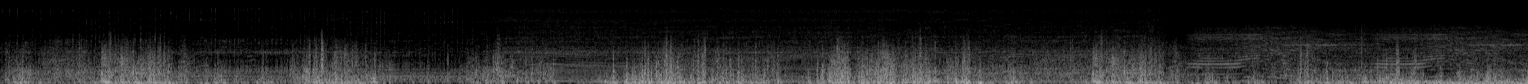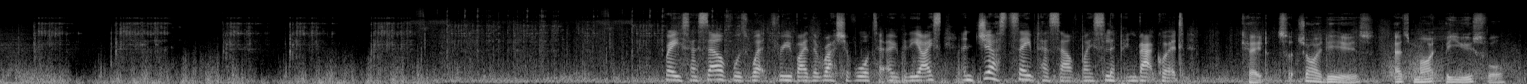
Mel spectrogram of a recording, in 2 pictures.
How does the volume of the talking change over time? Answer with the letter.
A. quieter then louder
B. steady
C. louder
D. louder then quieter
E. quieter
B.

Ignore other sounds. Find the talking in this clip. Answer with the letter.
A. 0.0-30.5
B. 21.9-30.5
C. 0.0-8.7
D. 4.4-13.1
B.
